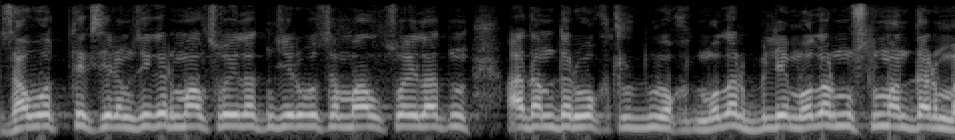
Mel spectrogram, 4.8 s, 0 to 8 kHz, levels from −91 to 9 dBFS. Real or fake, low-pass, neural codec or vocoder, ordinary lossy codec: real; 7.2 kHz; none; none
